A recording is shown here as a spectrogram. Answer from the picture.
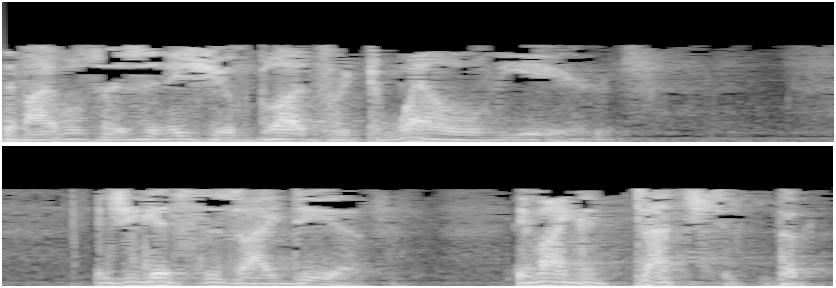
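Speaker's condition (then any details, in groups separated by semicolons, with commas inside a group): Total laryngectomy; may cough while speaking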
